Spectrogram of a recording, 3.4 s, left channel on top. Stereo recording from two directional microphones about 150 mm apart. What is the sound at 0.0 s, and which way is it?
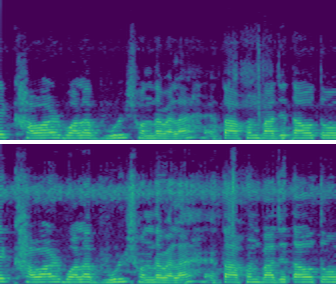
Speech, 20° right (ahead or behind).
